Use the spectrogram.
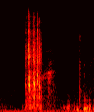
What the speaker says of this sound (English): I hear you typing, Jimbo.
